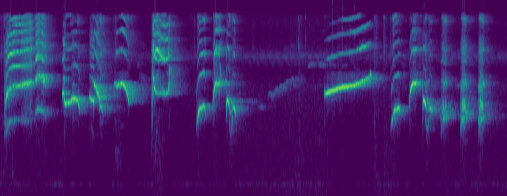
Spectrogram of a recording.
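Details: Oriental magpie-robin singing loud, clear whistled phrases with rich harmonics, rising and falling slurred notes, a long upslurred whistle near the middle, and quick repeated chips between phrases.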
